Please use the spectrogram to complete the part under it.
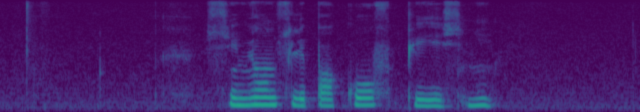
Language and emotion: Russian, sad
